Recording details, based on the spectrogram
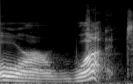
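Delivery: sneering, scornful, contemptuous voice. Reading a character's retort when told to give back a rope, sneering. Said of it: "Sneered Too Tall".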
